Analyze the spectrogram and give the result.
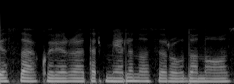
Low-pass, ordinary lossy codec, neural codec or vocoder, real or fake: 5.4 kHz; Opus, 24 kbps; none; real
